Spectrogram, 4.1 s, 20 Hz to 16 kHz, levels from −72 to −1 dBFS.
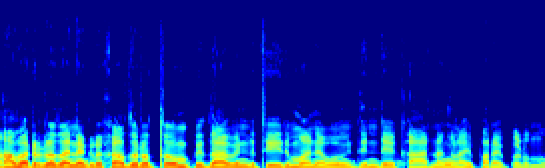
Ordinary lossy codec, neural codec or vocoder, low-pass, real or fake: none; none; 14.4 kHz; real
